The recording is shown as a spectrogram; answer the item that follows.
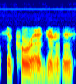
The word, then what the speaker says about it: Sakura Genesis: There's a little bit of a stress. It's Sakura Genesis, like stress on a different syllable, but yeah.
